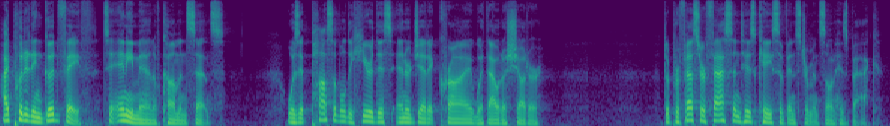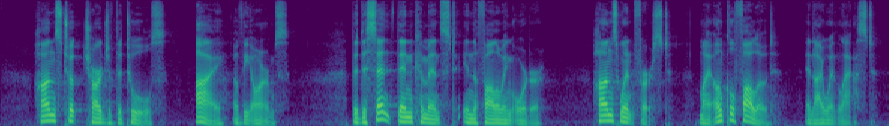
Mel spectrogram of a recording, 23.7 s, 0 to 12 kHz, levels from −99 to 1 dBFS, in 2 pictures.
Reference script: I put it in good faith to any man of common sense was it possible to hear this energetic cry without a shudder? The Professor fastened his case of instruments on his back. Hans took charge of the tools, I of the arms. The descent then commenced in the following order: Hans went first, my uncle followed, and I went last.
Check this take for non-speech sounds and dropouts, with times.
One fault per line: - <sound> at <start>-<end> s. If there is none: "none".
none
